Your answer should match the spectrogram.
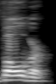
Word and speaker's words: Bober: But the alias that he used, his real name was Raymond, I'm going to say it wrong probably, but Bober or Bobber? – Bobber. I think it's Bober, B-O-B-E-R.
